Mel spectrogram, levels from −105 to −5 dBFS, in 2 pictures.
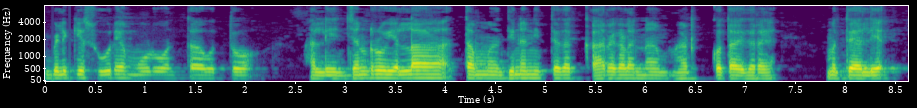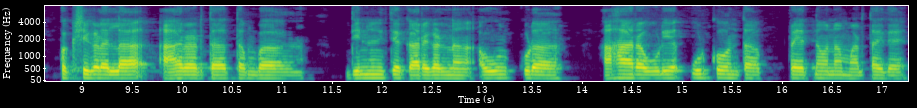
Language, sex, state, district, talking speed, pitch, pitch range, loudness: Kannada, male, Karnataka, Chamarajanagar, 105 wpm, 135 Hz, 130-140 Hz, -17 LUFS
